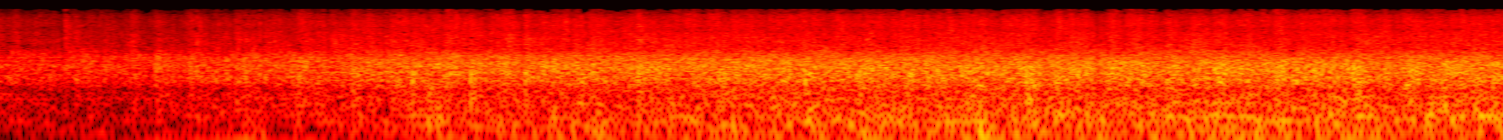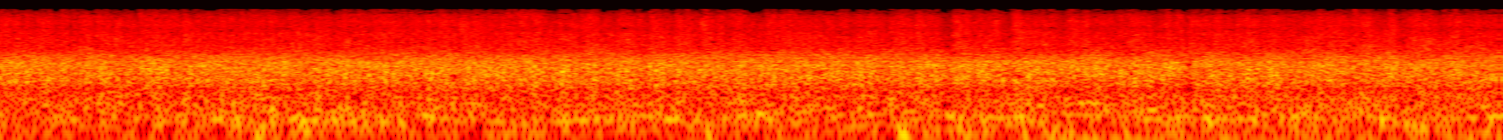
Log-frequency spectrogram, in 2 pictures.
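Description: Sustained applause from a crowd in the briefing room of the President of the United States, a dense, steady patter of many hands clapping that swells in over the first two seconds and then holds at an even, loud level throughout.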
